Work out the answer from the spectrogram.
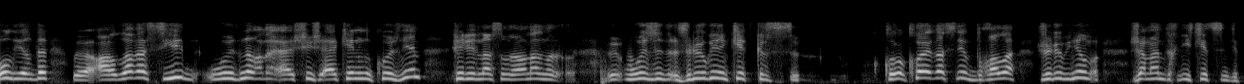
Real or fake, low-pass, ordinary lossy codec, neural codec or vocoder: fake; 7.2 kHz; Opus, 32 kbps; codec, 16 kHz, 0.8 kbps, ZipCodec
